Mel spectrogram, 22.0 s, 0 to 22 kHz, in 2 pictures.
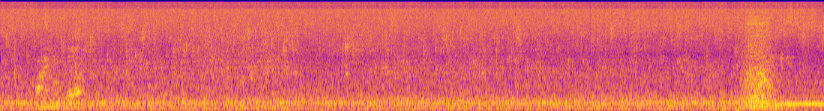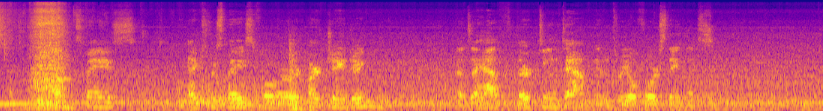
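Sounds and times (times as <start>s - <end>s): coolant splashing: 0.0s - 16.0s
loud coolant rush: 0.0s - 16.3s
low machine hum: 0.0s - 21.9s.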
